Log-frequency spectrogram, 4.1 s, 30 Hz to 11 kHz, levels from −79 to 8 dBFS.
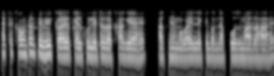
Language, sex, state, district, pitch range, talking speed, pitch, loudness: Hindi, male, Bihar, Gopalganj, 125-140 Hz, 260 wpm, 135 Hz, -16 LUFS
